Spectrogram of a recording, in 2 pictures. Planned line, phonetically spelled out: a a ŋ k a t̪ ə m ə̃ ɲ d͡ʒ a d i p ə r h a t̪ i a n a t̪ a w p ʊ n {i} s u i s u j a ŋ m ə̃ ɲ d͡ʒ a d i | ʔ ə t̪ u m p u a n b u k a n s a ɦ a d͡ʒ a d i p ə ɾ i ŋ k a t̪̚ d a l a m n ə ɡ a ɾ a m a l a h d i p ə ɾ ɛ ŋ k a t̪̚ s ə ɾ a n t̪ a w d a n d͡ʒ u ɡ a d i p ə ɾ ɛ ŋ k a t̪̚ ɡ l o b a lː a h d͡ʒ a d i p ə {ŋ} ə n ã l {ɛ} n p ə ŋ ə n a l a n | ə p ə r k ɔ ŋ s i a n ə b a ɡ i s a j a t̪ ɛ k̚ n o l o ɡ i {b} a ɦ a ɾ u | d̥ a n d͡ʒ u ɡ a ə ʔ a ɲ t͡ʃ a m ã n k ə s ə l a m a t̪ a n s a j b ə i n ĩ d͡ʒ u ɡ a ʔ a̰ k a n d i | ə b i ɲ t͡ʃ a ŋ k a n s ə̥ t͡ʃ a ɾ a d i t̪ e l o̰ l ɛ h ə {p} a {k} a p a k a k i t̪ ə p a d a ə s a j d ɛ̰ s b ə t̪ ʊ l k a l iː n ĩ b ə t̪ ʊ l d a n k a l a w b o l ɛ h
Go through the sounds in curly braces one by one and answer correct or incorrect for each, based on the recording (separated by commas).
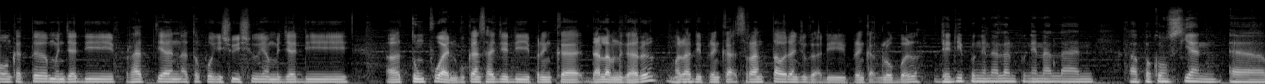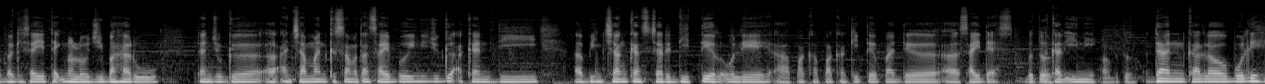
correct, correct, incorrect, correct, correct, correct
